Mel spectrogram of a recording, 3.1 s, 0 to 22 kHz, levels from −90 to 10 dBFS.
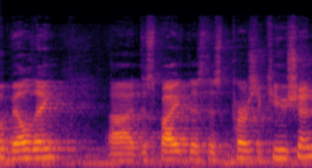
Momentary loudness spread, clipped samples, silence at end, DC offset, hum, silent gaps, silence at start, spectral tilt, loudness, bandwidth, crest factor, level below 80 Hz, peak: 11 LU; under 0.1%; 0 s; under 0.1%; none; none; 0 s; -5.5 dB/octave; -24 LUFS; 15.5 kHz; 18 dB; -46 dBFS; -6 dBFS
